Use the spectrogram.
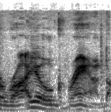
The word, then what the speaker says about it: Rio Grande: It's not going to be Rio Grande, and it's going to be spelled like that, but it's going to be pronounced Rio Grande.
